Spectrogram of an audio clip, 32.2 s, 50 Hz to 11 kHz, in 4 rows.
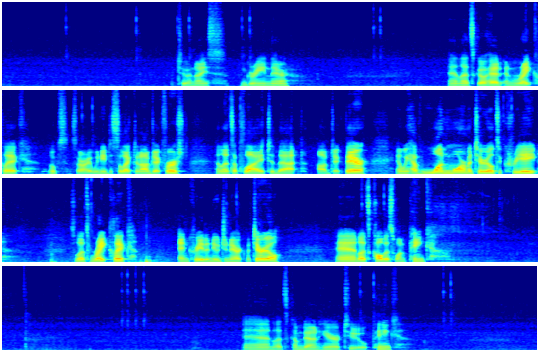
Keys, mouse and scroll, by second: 2.1 click, 3.0 click, 3.9 click, 5.9 click, 8.2 right click, 9.6 click, 11.8 click, 15.9 click, 17.6 right click, 19.8 click, 21.7 click, 22.1 click, 23.2 ctrl+a, 23.5-23.9 typing, 26.2 click, 26.5 click, 29.9 click, 31.0 click.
